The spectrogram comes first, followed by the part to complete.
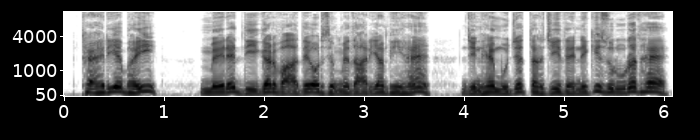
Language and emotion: Urdu, surprised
